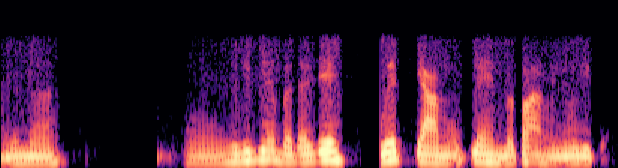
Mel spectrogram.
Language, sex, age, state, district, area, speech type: Manipuri, male, 18-30, Manipur, Kangpokpi, urban, conversation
